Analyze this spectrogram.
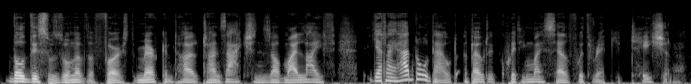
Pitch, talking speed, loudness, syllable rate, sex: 115 Hz, 190 wpm, -20 LUFS, 5.5 syllables/s, male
